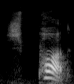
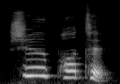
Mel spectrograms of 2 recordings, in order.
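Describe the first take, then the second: First: The sh and p sounds run together quickly. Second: A vowel separates the sh and p sounds. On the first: The speaker calls it right. "같이 빨리 말해야 돼요" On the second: The speaker calls it wrong. "하면 안 돼요"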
